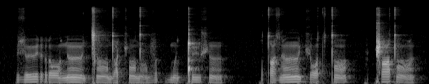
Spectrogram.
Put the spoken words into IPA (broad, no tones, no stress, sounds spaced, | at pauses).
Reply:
z ʏː r ɔː n œ̃ː ǀ ɐ̃ː dˤ y t͡ʃ ɐ̃ dˤ œ̃ v | b ɐ̃ ǃ y ʃ ɐ̃ː | tˤ ɐ z ɐ̃ː t͡ʃ ɔː t͡s tˤ ũ | ǁ ɔ tˤ ɐ̃ː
